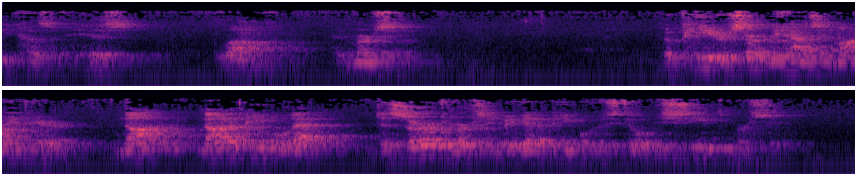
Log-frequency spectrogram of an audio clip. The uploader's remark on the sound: preached at a sister church of ours in Dayton, Refuge City Church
